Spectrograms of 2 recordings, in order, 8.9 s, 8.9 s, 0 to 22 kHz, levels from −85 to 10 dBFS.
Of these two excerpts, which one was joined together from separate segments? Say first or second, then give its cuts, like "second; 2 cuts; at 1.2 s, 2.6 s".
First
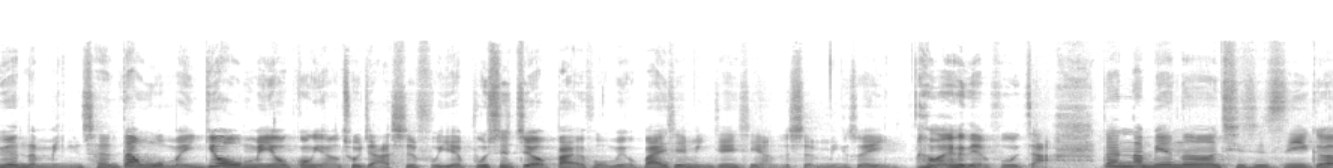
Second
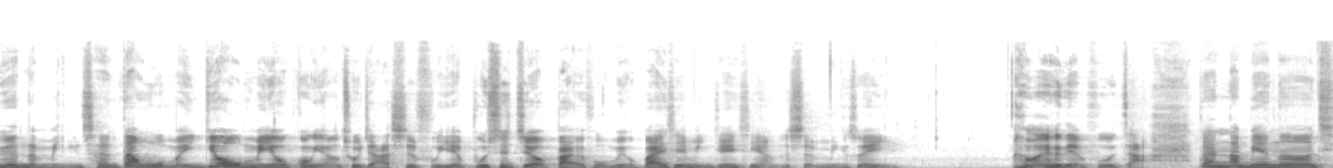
first; 1 cut; at 6.0 s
